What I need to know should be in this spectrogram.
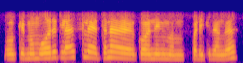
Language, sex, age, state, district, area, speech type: Tamil, female, 18-30, Tamil Nadu, Vellore, urban, conversation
